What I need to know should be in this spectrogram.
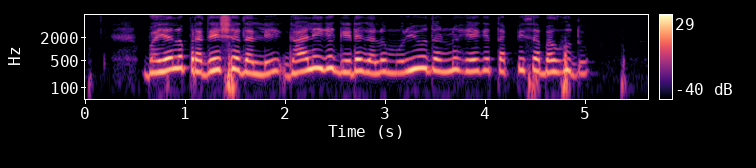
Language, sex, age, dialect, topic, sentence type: Kannada, male, 25-30, Coastal/Dakshin, agriculture, question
